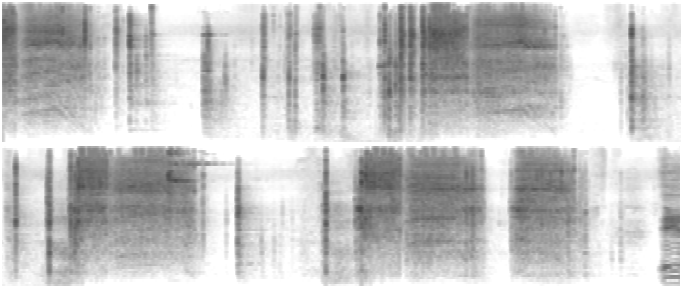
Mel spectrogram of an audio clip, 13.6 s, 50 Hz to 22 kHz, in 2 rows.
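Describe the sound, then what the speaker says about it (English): An 18mm socket on a ratchet removing bolts from a Jeep Gladiator, rapid clicking pawl bursts in repeated spells with short pauses between, close and clear. "So I'm going to take these 18mm bolts, I'm going to take them out and then put the bracket on. Alright, so I'm going to come in here with an 18mm socket."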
